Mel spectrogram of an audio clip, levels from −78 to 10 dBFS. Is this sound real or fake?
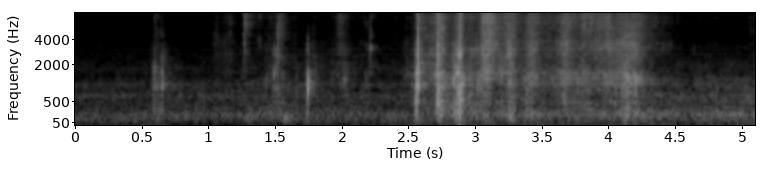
fake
